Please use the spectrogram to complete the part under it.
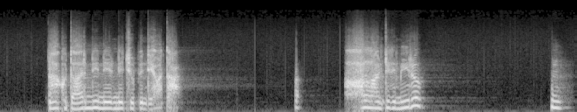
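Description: A young man speaks emotionally, close by, in short bursts.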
